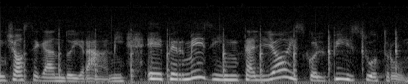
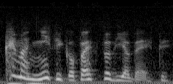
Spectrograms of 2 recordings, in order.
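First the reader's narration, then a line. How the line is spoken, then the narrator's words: Exclaimed. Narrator (Italian): esclamò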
